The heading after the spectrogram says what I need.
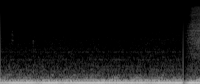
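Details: Camaro LS3 V8 after repairing MAF harness chafed on power steering pulley that blew a fuse (aftermarket AEM intake): deep, steady rumble, even beat, no knocks or misses; fuel pump control module code remains. Normal idle after repair.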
